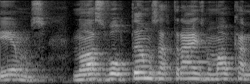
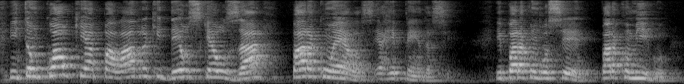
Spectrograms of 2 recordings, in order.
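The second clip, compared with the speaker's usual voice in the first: higher, louder preaching, pressing the point; fervent preaching; 6 semitones higher, 3 dB louder than usual. Acted. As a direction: preach it out over the congregation. Preacher rising to full force. (pregação fervorosa, mais alta e mais forte)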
